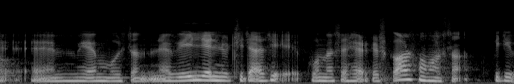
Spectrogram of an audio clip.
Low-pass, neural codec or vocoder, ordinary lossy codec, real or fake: 14.4 kHz; none; Opus, 64 kbps; real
